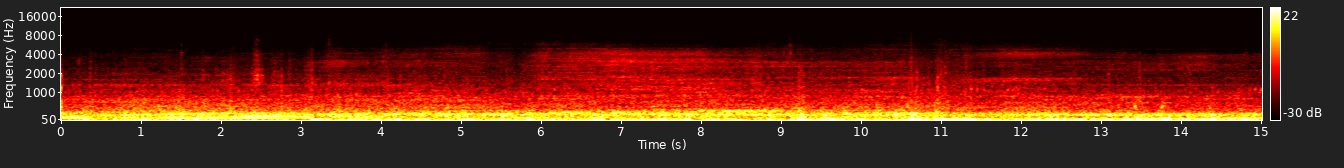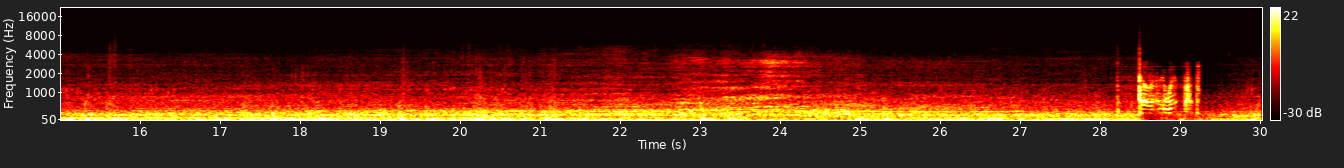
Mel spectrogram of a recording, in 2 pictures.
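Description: Vehicle engine and road noise heard from inside the cab while driving slowly, a steady low rumble, with faint, unclear voices of air traffic control radio at times and a short pitched burst near the end.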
